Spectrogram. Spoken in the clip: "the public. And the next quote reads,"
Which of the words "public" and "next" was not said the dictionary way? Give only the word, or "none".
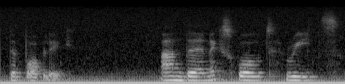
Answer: none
